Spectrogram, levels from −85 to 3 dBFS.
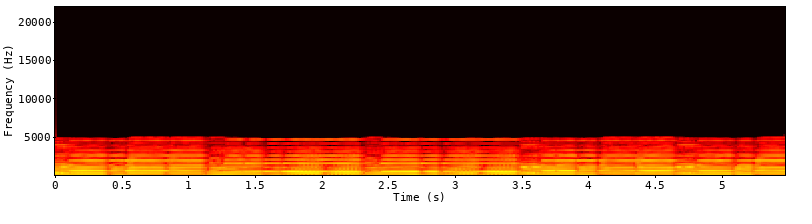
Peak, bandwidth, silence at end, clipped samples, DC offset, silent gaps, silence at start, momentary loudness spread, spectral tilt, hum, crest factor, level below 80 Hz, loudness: -10 dBFS; 5.2 kHz; 0 s; under 0.1%; under 0.1%; none; 0 s; 3 LU; -7 dB/octave; none; 12 dB; -42 dBFS; -23 LUFS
